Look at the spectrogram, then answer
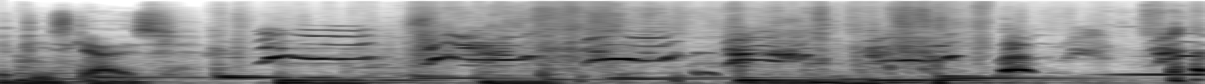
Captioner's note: puppy whining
